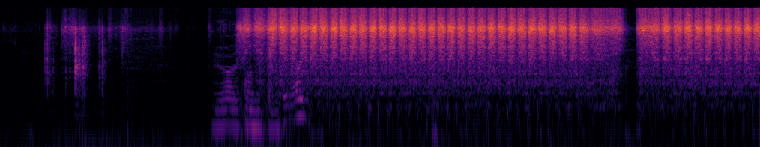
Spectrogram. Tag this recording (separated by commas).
sharpen knife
